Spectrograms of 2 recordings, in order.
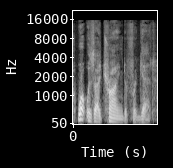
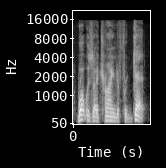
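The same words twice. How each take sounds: First: Insistent question, held short of a shout; demanding. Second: Restrained shout, pitched higher. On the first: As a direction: demand an answer with contained force. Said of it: "he demanded". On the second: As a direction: raise the voice into an exasperated demand. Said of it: "he shouted". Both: A narrator's reading.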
